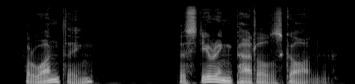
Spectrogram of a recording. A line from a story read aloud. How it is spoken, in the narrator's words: he said quietly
